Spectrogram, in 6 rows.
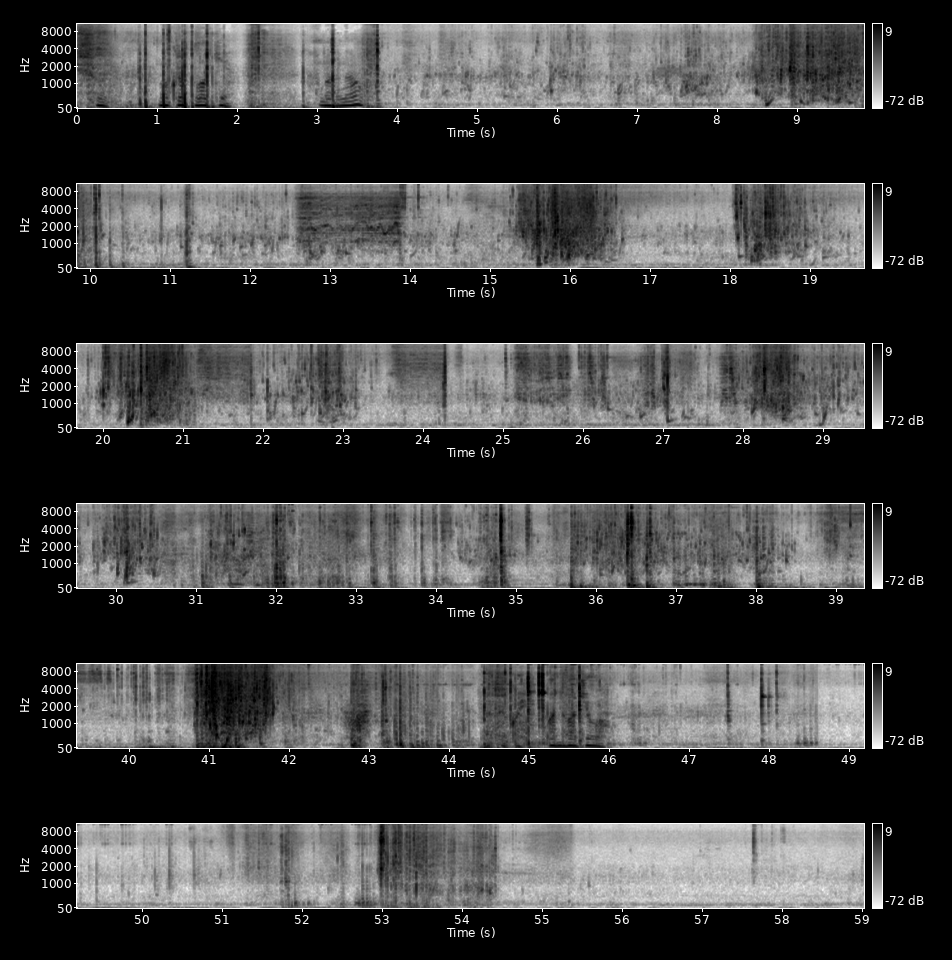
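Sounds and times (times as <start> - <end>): water splashing against boat: 0.0 - 16.8, 17.4 - 46.6.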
